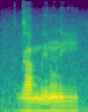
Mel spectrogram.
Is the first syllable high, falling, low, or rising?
high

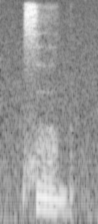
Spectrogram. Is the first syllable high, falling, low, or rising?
low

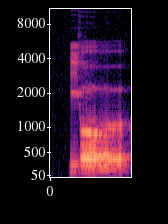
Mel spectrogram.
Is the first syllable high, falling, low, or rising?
low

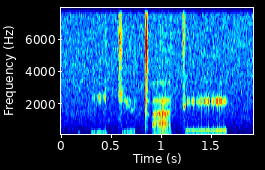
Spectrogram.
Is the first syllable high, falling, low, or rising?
rising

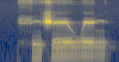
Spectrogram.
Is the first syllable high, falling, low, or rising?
low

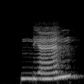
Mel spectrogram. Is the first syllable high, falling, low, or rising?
rising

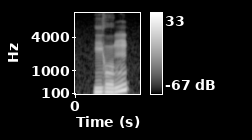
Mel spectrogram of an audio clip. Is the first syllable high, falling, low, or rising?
rising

